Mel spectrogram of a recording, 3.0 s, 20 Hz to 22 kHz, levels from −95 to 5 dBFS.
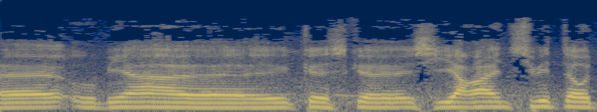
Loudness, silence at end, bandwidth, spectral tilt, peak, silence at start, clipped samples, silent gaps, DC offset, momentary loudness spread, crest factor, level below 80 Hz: -16 LUFS; 0 s; 12.5 kHz; -6 dB/octave; -4 dBFS; 0 s; under 0.1%; none; under 0.1%; 4 LU; 12 dB; -46 dBFS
